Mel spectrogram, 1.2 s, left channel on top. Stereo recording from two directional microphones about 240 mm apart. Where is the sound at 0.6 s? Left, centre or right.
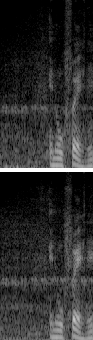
Centre.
